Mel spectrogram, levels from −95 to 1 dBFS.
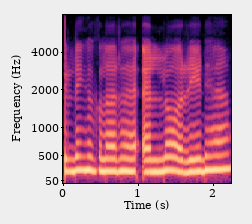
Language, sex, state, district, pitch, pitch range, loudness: Hindi, female, Jharkhand, Palamu, 220 Hz, 215-235 Hz, -9 LUFS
